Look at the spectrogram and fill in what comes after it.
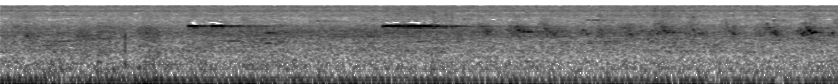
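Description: Two short, high bird chirps, about a second and a half and three seconds in, with fainter chirps later, over a steady low rumble.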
